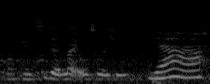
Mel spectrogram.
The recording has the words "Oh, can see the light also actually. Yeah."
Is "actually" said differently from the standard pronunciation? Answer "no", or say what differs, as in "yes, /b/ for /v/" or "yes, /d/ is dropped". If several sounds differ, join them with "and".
yes, /k/ is dropped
